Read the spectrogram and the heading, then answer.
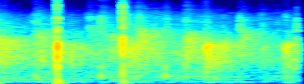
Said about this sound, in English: And let's clap our hands to that one.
